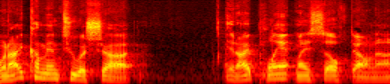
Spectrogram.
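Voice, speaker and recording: Moving at a moderate pace, a man talks at a medium pitch with very wide pitch swings. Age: 60s. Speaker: pool instructor. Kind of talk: tutorial. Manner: casual, conversational.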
